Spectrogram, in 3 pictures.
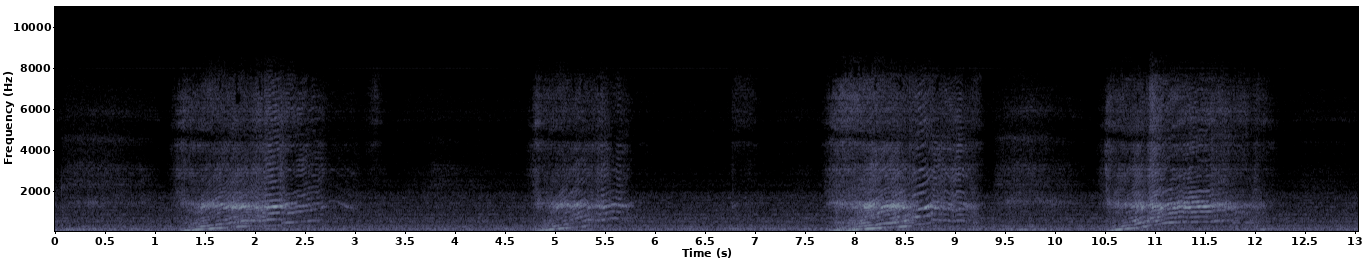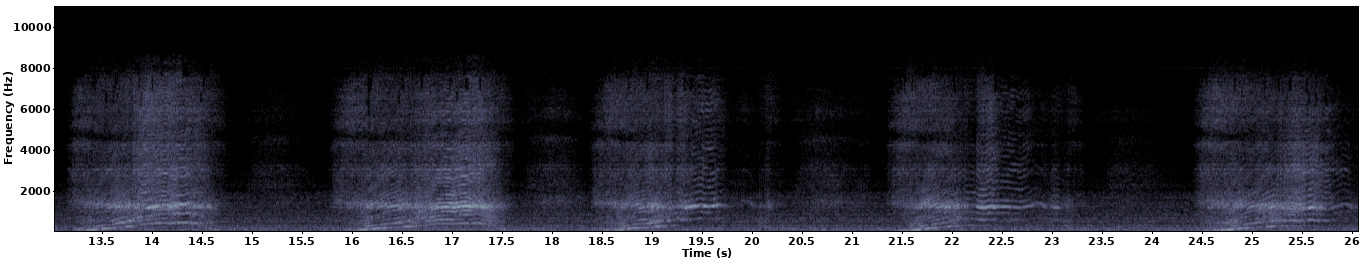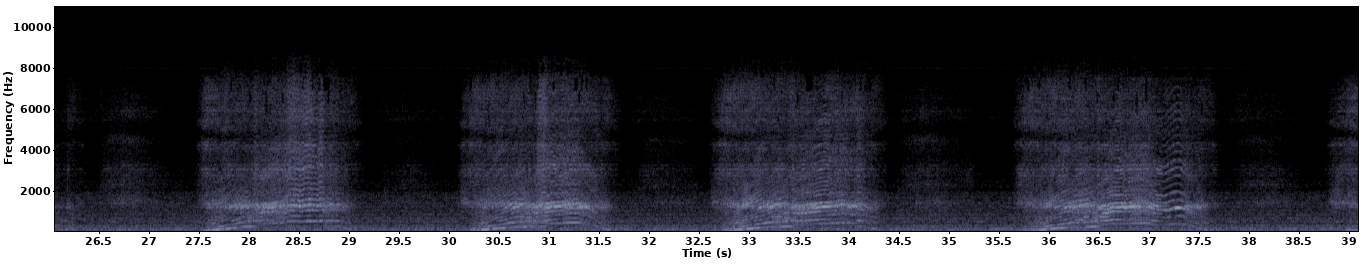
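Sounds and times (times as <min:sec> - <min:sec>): quiet breathing: 0:00.0 - 0:01.4, 0:02.5 - 0:04.9, 0:09.2 - 0:10.6, 0:12.0 - 0:13.4, 0:14.7 - 0:16.0, 0:17.5 - 0:18.8, 0:19.7 - 0:21.6, 0:22.8 - 0:24.8, 0:25.9 - 0:27.8, 0:29.0 - 0:30.4, 0:31.5 - 0:33.0, 0:34.2 - 0:36.0, 0:37.6 - 0:39.0
person snoring loudly: 0:00.0 - 0:03.2, 0:04.7 - 0:05.9, 0:07.7 - 0:12.2, 0:13.2 - 0:14.8, 0:15.8 - 0:17.7, 0:18.4 - 0:20.8, 0:21.4 - 0:23.4, 0:24.4 - 0:26.8, 0:27.5 - 0:29.2, 0:30.1 - 0:31.8, 0:32.6 - 0:34.4, 0:35.6 - 0:37.7, 0:38.8 - 0:39.0.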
